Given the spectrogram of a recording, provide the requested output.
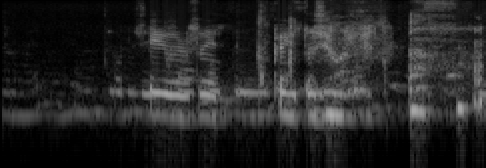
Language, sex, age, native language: Icelandic, other, 14, Icelandic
